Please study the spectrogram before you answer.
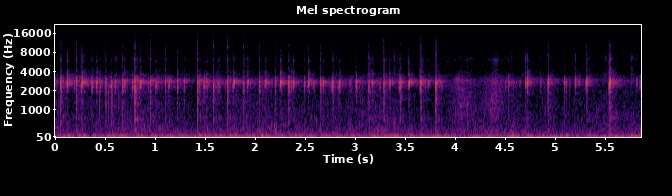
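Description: Fingertips and nails of both hands rapidly tap the dark plastic lenses and frame of red-framed plastic sunglasses worn on the face. The result is a steady stream of quick, light, dry clicks with a bright, high tone and almost no ring, over a faint low hum.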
